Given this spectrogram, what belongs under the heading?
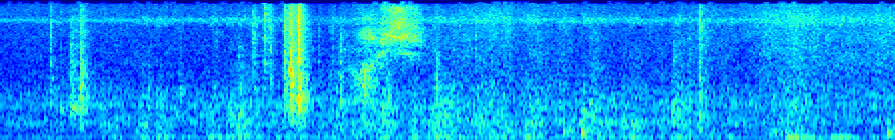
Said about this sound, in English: What's that noise? Yes. That's somebody taking their wheelie bin back inside.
